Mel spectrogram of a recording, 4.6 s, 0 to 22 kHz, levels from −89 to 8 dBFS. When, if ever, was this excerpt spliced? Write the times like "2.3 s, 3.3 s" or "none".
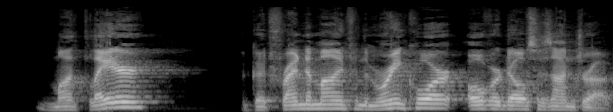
none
